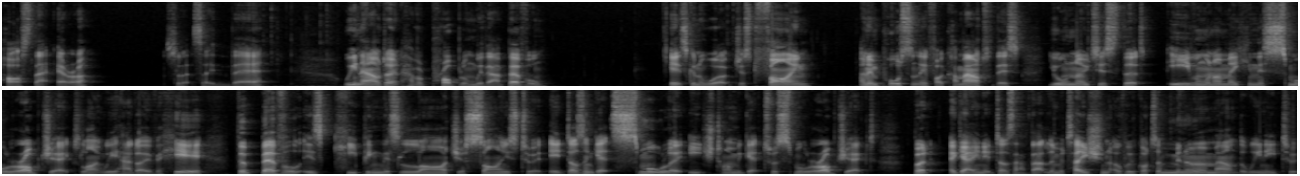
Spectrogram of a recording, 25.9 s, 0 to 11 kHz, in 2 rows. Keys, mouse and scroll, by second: 0.1 e, 2.6 click, 2.8-3.1 scroll down 1, 3.1 click, 5.1-5.4 scroll up 1, 6.3 middle click, 7.2 click, 7.6 middle click, 7.7 shift+middle click, 7.8-8.5 scroll up 1, 8.5 Tab, 8.8 click, 9.1 middle click, 9.8 shift+middle click, 10.8 middle click, 11.5 shift+middle click, 14.7 shift+middle click, 15.0-17.0 scroll up 1, 18.4 shift+middle click, 20.1 shift+middle click, 20.7 scroll up 1, 21.5 middle click, 23.6 Tab, 24.1 click.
